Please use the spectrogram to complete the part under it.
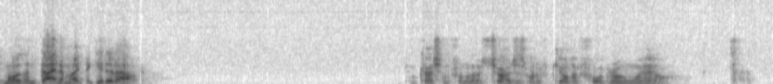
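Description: A man speaks calmly on an old mono film soundtrack.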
